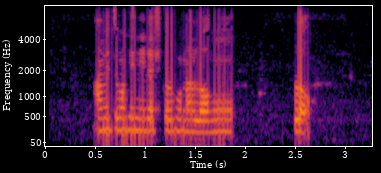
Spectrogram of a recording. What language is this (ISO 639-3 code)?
ben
